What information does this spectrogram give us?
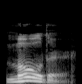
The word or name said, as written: molder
